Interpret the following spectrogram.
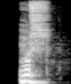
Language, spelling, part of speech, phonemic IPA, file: Moroccan Arabic, مش, noun, /muʃː/, LL-Q56426 (ary)-مش.wav
- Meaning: cat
